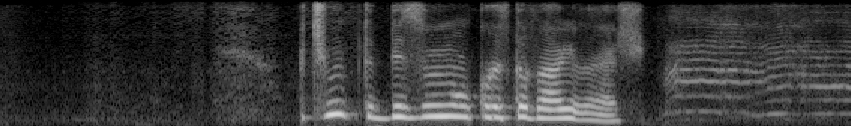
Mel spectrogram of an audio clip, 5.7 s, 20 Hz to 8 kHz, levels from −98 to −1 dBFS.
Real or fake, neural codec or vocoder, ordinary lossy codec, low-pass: fake; codec, 24 kHz, 0.9 kbps, WavTokenizer, medium music audio release; Opus, 24 kbps; 7.2 kHz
